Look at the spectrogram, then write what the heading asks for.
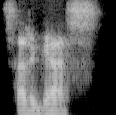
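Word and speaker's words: цæргæс: Вот есть такое удачное слово, в котором есть и фонема «ц», и фонема «с», «саргас», «орел». И говоры по произношению фонемы, которые графически отображаются в виде русской буквы «ц», делятся на цокающие, сокающие и шокающие.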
